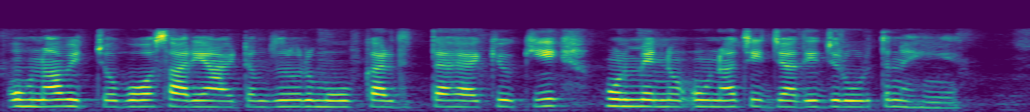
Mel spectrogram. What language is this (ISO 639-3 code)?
pan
